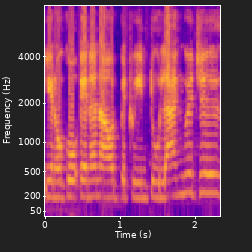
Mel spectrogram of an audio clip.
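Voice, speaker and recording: Music plays in the background. A woman speaks at a medium pitch with ordinary pitch variation. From India, Mumbai. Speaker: podcast co-host, MBA student. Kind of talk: casual chat. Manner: animated.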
